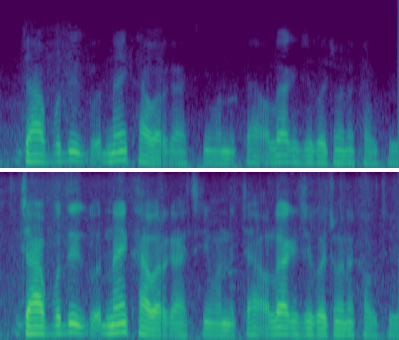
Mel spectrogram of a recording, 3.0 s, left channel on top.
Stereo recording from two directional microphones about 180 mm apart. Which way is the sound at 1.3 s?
70° right (ahead or behind).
